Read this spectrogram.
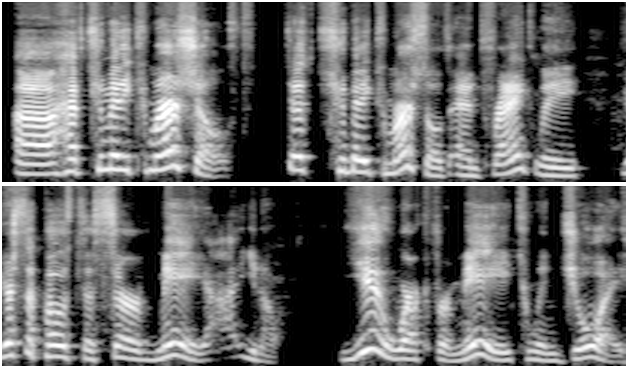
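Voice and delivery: lightly voiced complaining viewer; mock entitled commenter. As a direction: sneer it like a spoiled commenter. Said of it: "number one".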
